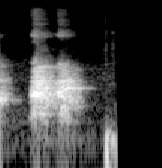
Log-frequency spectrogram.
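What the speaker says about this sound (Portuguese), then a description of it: "Bruno é o cachorrinho" A small dog barks close by: one sharp bark followed by a shorter, softer yelp, then quiet.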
